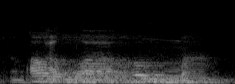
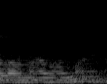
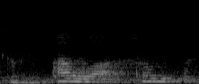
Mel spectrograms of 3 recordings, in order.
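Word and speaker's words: اللهم: Maka ketika baca Allahumma, coba baca Allahumma. Jadi jangan coba Allahumma. Haknya ha besar. Allahumma.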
